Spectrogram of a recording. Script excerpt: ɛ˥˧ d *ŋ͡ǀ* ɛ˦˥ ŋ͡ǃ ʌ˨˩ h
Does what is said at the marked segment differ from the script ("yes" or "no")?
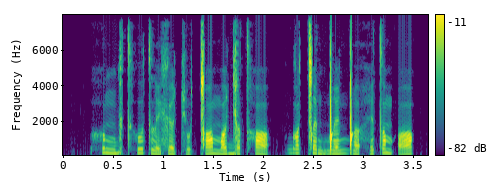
yes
